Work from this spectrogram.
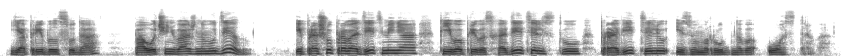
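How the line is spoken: Calm reply. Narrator (Russian): Билан спокойно ответил

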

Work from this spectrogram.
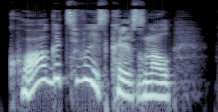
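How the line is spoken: Whining creature. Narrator (Russian): заскулил крючкозуб

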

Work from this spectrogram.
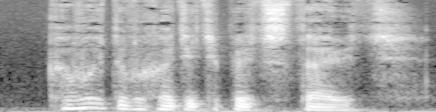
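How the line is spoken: Quiet question. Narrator (Russian): тихо спросила Елизавета Ивановна

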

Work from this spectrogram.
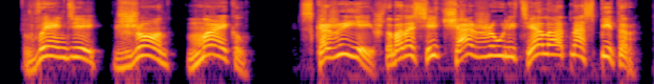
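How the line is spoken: Three shouting together. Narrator (Russian): закричали все трое разом

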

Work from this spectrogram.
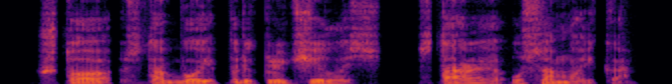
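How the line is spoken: Plain donkey. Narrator (Russian): спросил осел

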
